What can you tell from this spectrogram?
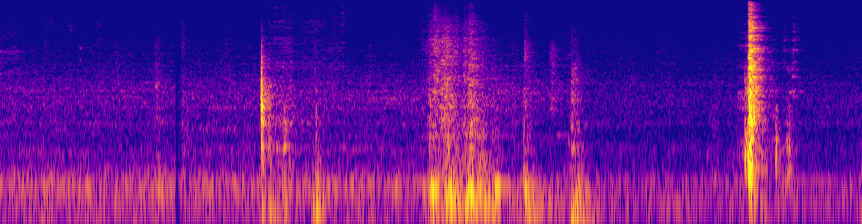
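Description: Kitchen clatter of a metal muffin tin being handled at the oven: a sharp knock about two and a half seconds in, a run of clanks a little later, and one loud metal clank near the end, over a steady low hum at first.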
